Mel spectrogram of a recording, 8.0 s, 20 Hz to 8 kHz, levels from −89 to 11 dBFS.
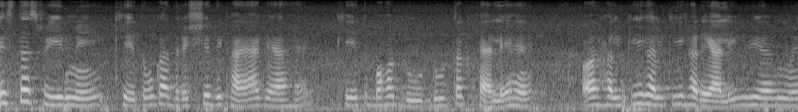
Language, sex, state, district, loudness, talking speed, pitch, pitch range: Hindi, female, Jharkhand, Sahebganj, -17 LUFS, 180 wpm, 210 Hz, 190-225 Hz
